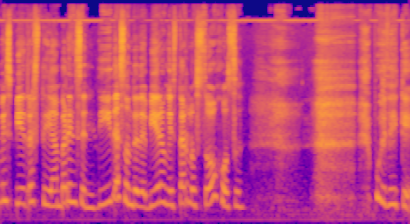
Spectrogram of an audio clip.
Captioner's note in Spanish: suspiro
